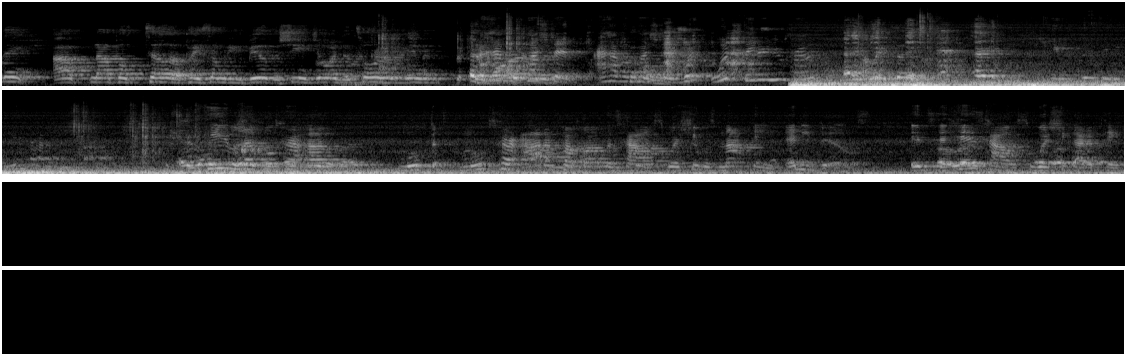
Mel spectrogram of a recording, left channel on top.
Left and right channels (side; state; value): right; silent; digital silence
